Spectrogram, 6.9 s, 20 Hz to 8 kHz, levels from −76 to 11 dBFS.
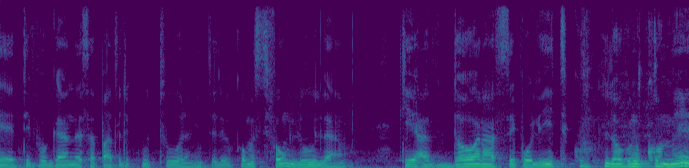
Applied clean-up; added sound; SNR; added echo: none; none; none; none.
